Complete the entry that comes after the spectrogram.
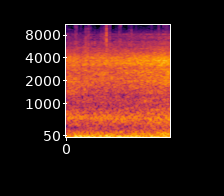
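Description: Aircraft engine at London City Airport, a steady loud broadband roar with no breaks, close by and heard alone.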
